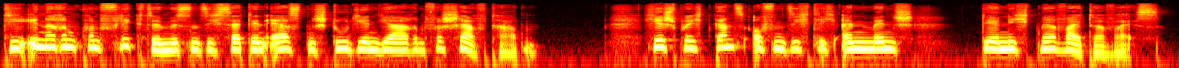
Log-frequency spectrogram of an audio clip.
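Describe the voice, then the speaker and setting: A woman playing the sober, measured narrator of a literary radio documentary. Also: medium pitch, no echo, studio quality, natural voice. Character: composed documentary narrator of a fictional radio feature.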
